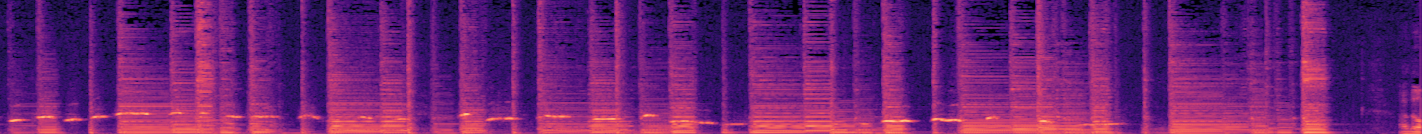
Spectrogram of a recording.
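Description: A melody whistled clearly and steadily, with short phrases and brief pauses over a backing of strummed guitar, moderately loud and close.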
